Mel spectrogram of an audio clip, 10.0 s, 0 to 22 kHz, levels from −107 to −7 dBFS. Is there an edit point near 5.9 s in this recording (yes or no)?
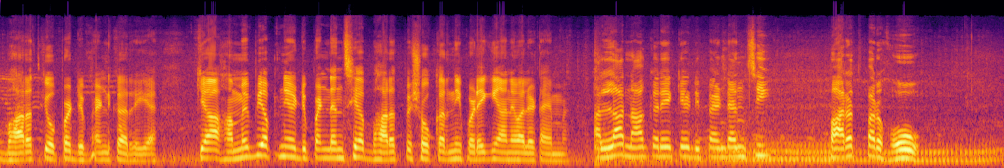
yes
